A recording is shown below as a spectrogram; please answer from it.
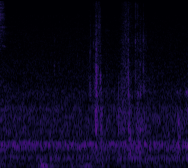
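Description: A faint, steady insect buzz drones on, with a few brief louder passes as bees fly near, no voices present.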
